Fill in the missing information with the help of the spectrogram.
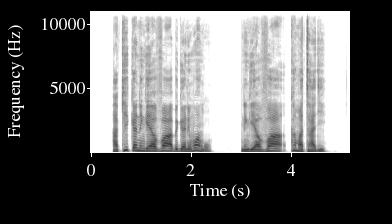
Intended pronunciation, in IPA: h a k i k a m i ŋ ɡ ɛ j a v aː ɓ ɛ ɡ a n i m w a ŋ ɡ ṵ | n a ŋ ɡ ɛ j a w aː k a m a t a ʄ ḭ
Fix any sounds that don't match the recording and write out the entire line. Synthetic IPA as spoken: h a k i k a n i ŋ ɡ ɛ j a v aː ɓ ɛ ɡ a n i m w a ŋ ɡ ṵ | n i ŋ ɡ ɛ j a v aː k a m a t a ʄ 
